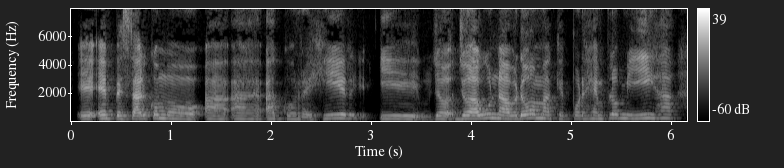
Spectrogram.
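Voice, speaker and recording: Higher-voiced female diction instructor; emphatic, careful teaching delivery. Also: fairly even intonation, a little mellow. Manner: emphatic, demonstrates words slowly and carefully. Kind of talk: teaching a workshop on pronunciation.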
